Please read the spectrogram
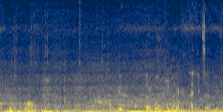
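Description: Off-road vehicle engine running as a steady low rumble, a little louder in the second half, with faint spectator chatter over it.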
